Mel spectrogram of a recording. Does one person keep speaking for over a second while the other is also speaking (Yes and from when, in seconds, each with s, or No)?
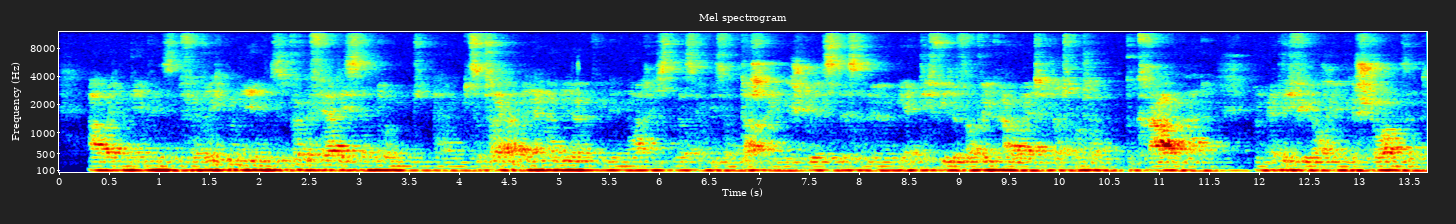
No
